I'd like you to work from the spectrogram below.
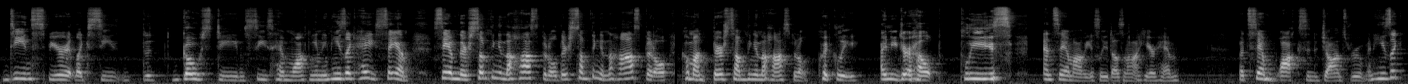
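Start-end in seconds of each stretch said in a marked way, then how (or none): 3.6-10.1 rapid, raised-pitch retold plea; urgent pleading. Ghost begs his brother who doesn't hear him, urgent plea. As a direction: rattle out an urgent warning, then punch the please.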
